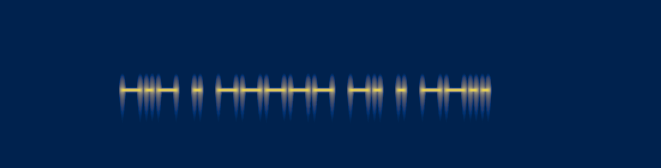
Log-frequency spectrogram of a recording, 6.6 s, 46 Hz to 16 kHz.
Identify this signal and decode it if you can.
Morse code, heard as a keyed tone, about 23 wpm, 700 Hz. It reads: KE0NEZ
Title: Speed Racing - USA 2x3 Call Signs 20wpm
